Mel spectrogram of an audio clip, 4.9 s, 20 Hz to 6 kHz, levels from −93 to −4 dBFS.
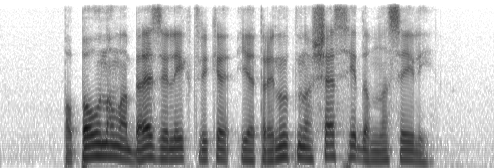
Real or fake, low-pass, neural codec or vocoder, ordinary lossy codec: fake; 5.4 kHz; codec, 16 kHz, 0.8 kbps, ZipCodec; none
